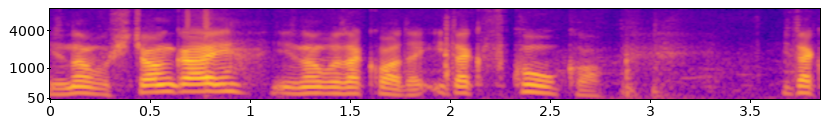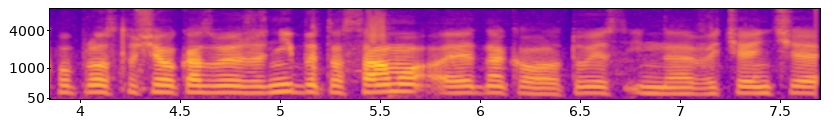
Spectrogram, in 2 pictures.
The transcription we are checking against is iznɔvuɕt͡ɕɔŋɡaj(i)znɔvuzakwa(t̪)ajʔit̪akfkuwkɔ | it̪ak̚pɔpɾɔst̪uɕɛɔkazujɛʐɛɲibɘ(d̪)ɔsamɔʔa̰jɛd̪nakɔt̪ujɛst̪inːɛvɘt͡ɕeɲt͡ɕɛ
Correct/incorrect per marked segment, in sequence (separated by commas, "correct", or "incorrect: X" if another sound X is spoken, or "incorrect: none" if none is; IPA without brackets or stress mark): correct, incorrect: d̪, incorrect: t̪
